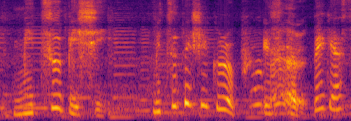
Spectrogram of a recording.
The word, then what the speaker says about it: Mitsubishi: them number seven Mitsubishi it sounds like it's hard for non-japanese people to pronounce this brand how we pronounce is Mitsubishi Mitsubishi group is the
